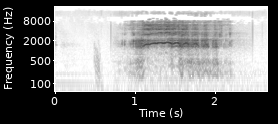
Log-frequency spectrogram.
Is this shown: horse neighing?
yes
